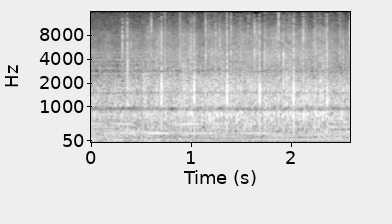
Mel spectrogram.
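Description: Applause fills the mission control room at the Chandrayaan-3 launch as the cryo stage cuts off, a dense steady clapping with crowd murmur, some louder claps standing out.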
